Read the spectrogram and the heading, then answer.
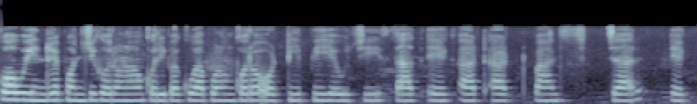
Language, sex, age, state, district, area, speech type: Odia, female, 18-30, Odisha, Mayurbhanj, rural, read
